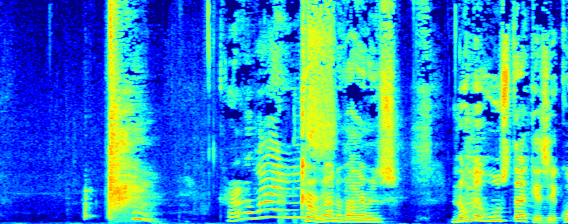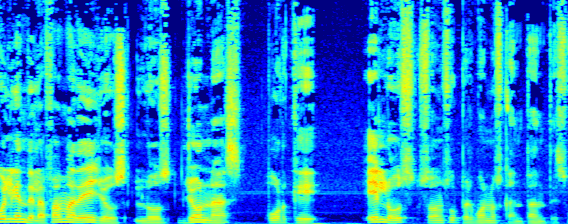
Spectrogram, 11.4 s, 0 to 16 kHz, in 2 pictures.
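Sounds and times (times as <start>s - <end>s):
sneeze: 0.8s - 1.7s
speech: 2.3s - 11.3s.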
